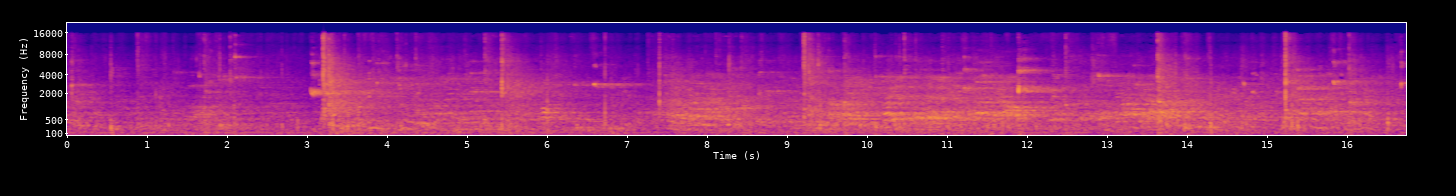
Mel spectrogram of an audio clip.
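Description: Badminton rackets smack a shuttlecock back and forth in an echoing hall.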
